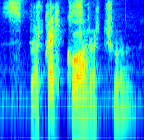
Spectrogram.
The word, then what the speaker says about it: Sprechchor: Chor, not chor. Sprechchor. Sprechchor. The CH is just a K in this case.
